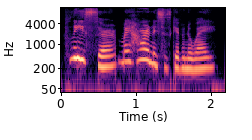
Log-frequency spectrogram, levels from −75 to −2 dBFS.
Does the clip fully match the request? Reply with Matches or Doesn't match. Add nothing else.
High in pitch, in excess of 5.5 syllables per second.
Doesn't match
